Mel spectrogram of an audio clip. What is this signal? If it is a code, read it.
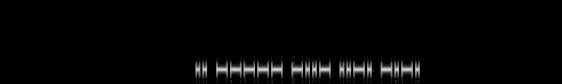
Morse code, heard as a keyed tone, about 35 wpm, 700 Hz. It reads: I0XFC
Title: DXCC-100 Call Signs - 5 Characters - Repeated 3x - 35wpm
